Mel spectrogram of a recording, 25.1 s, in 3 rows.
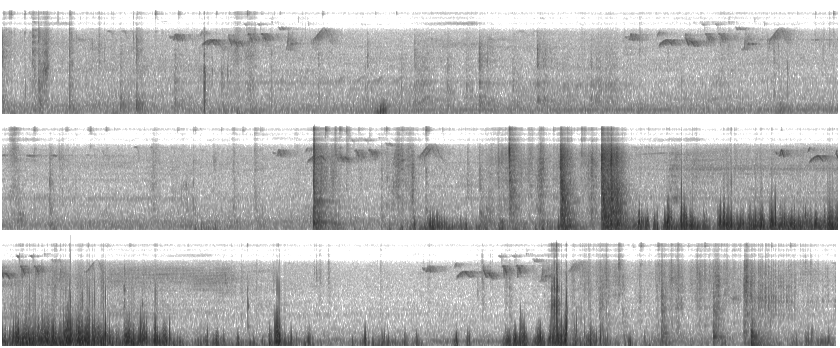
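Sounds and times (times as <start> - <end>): small birds chirping: 0.5 - 10.1, 10.9 - 12.9, 16.0 - 19.0, 20.9 - 23.0.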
